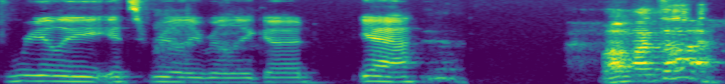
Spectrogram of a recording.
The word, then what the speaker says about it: Mamatas: Mamatas, you pronounced the name correctly.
